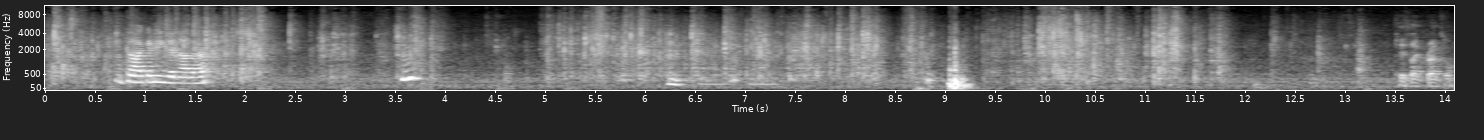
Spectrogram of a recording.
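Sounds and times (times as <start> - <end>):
crunching crisp snacks: 0.0 - 4.0, 5.0 - 11.9
dull thump: 9.0 - 9.3.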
